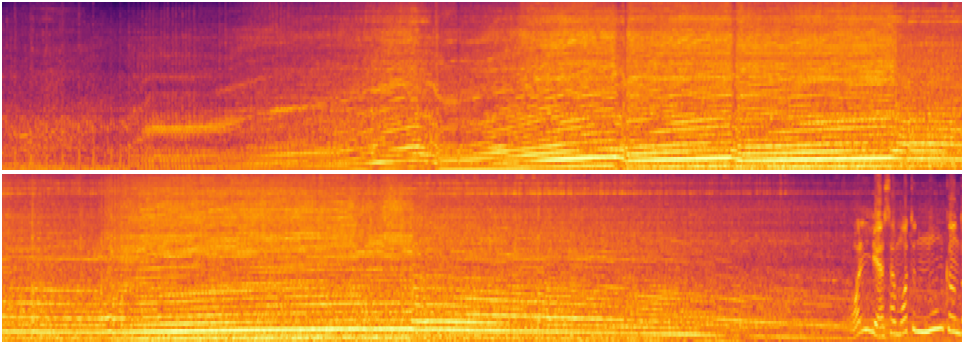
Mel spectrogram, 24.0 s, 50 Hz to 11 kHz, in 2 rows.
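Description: Yamaha DT200R two-stroke single-cylinder engine accelerating hard through the gears, shifting up about three times in the first nine seconds. It then holds high revs and slowly eases off near the end, with wind rushing past. The run is a test ride after carburettor tuning.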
